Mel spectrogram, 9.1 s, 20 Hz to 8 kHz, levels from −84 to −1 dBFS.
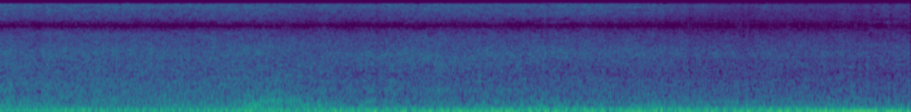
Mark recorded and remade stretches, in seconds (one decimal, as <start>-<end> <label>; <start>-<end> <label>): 0.0-6.5 remade; 6.5-8.7 recorded; 8.7-9.1 remade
